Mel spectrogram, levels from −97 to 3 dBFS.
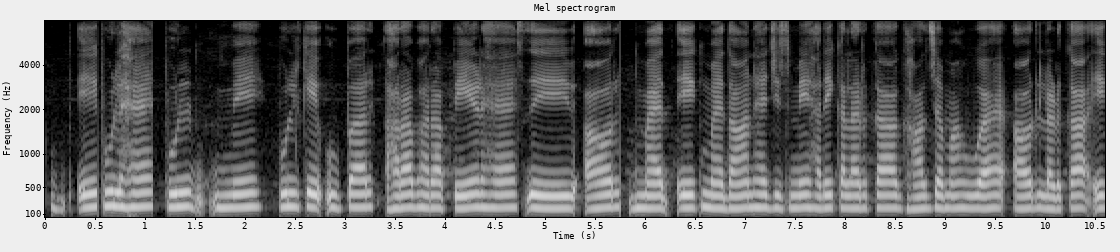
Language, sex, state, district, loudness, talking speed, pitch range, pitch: Hindi, female, Chhattisgarh, Rajnandgaon, -22 LUFS, 160 wpm, 185-200 Hz, 190 Hz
